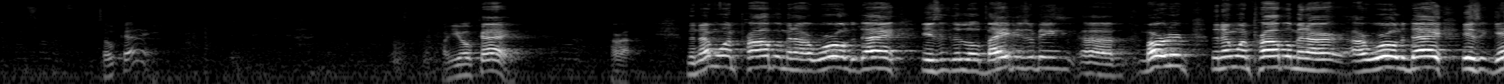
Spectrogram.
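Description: A man speaks slowly and with feeling into a microphone, in a room with some echo.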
